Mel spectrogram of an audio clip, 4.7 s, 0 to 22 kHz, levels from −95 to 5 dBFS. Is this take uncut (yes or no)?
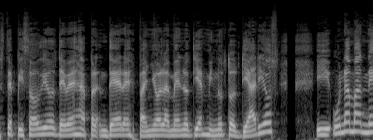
yes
